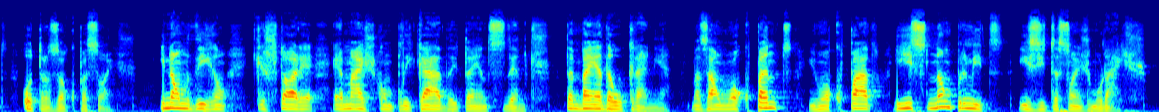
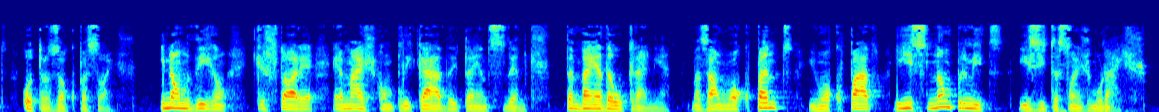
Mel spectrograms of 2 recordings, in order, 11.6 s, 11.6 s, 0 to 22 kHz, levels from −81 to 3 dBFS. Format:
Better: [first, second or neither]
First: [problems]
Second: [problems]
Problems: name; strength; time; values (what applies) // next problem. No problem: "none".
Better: first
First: none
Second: garbled, watery; slightly; nothing above 8 kHz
